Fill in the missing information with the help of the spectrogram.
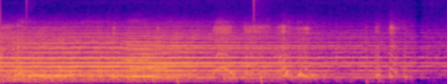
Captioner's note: girl sobs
